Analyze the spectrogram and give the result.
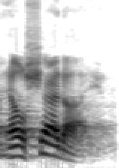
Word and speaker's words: Shaddai: I am El Shaddai, as we would pronounce it. Shaddai in the Hebrew, but I am El Shaddai.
